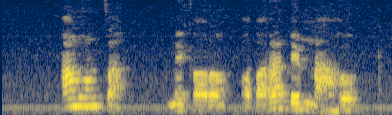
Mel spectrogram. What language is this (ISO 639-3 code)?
ibo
